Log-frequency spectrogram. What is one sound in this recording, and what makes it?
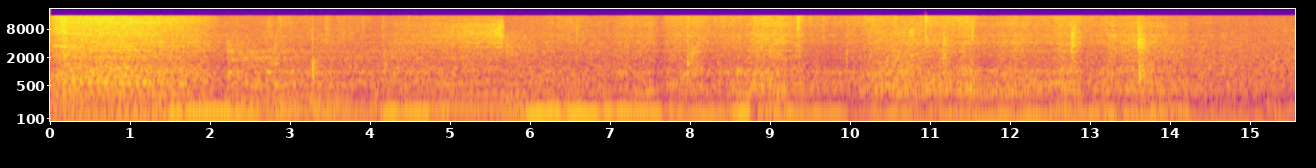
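A sports car engine rumbles deeply at low speed.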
